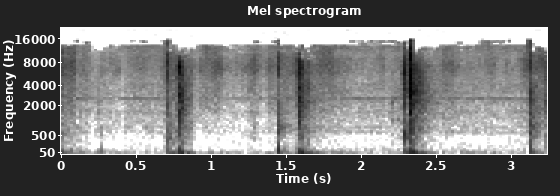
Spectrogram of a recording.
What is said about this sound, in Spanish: A él, como va escuchando todos los llantos de la gente y los ruidos, escucha pasos viniendo a su celda.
